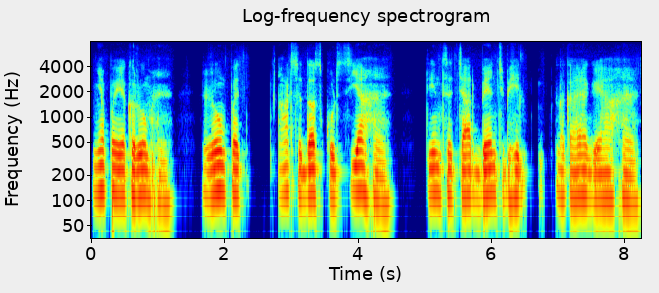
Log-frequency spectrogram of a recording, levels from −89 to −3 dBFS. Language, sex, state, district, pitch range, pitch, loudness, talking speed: Hindi, male, Jharkhand, Palamu, 110-120 Hz, 115 Hz, -20 LUFS, 145 wpm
